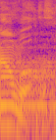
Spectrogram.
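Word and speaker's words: hour: for example I verb है आपके पास teach I teach you English for half an आवर for half an आ इसको हा नहीं बोलेंगे आप आ बोलेंगे आ ए साइलेंट है इसमें एक और लिख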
